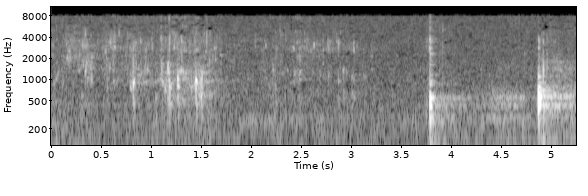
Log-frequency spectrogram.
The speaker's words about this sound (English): Because for me to scoop a scoop of water up in my hand I can't even quench my thirst with the amount of water that I can scoop with one hand.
